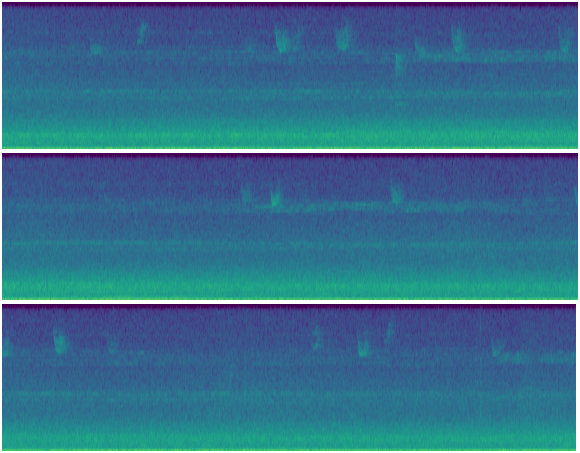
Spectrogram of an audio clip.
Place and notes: North Mississippi Regional Park - Mississippi RIver Water Treatment Plant North Minneapolis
